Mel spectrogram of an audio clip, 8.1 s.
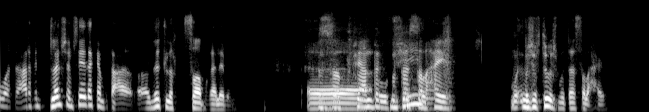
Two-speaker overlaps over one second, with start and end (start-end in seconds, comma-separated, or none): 4.0-5.3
